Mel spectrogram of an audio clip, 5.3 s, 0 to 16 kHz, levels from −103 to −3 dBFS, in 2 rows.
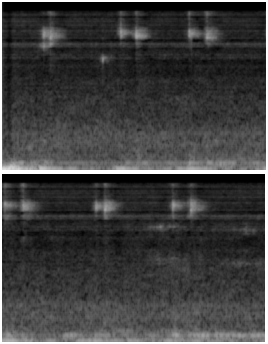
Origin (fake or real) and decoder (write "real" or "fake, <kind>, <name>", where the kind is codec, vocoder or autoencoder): fake, codec, DAC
